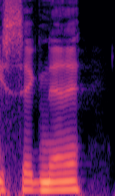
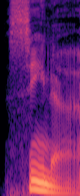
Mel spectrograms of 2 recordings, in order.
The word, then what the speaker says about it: Signe: And you might have heard the PA guy pronouncing her name with a G, Signe. It is Sina. I got the intel from the fellow Dane in the morning after practice, and I got it from Sina's mouth. Just think of John Cena after the game.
